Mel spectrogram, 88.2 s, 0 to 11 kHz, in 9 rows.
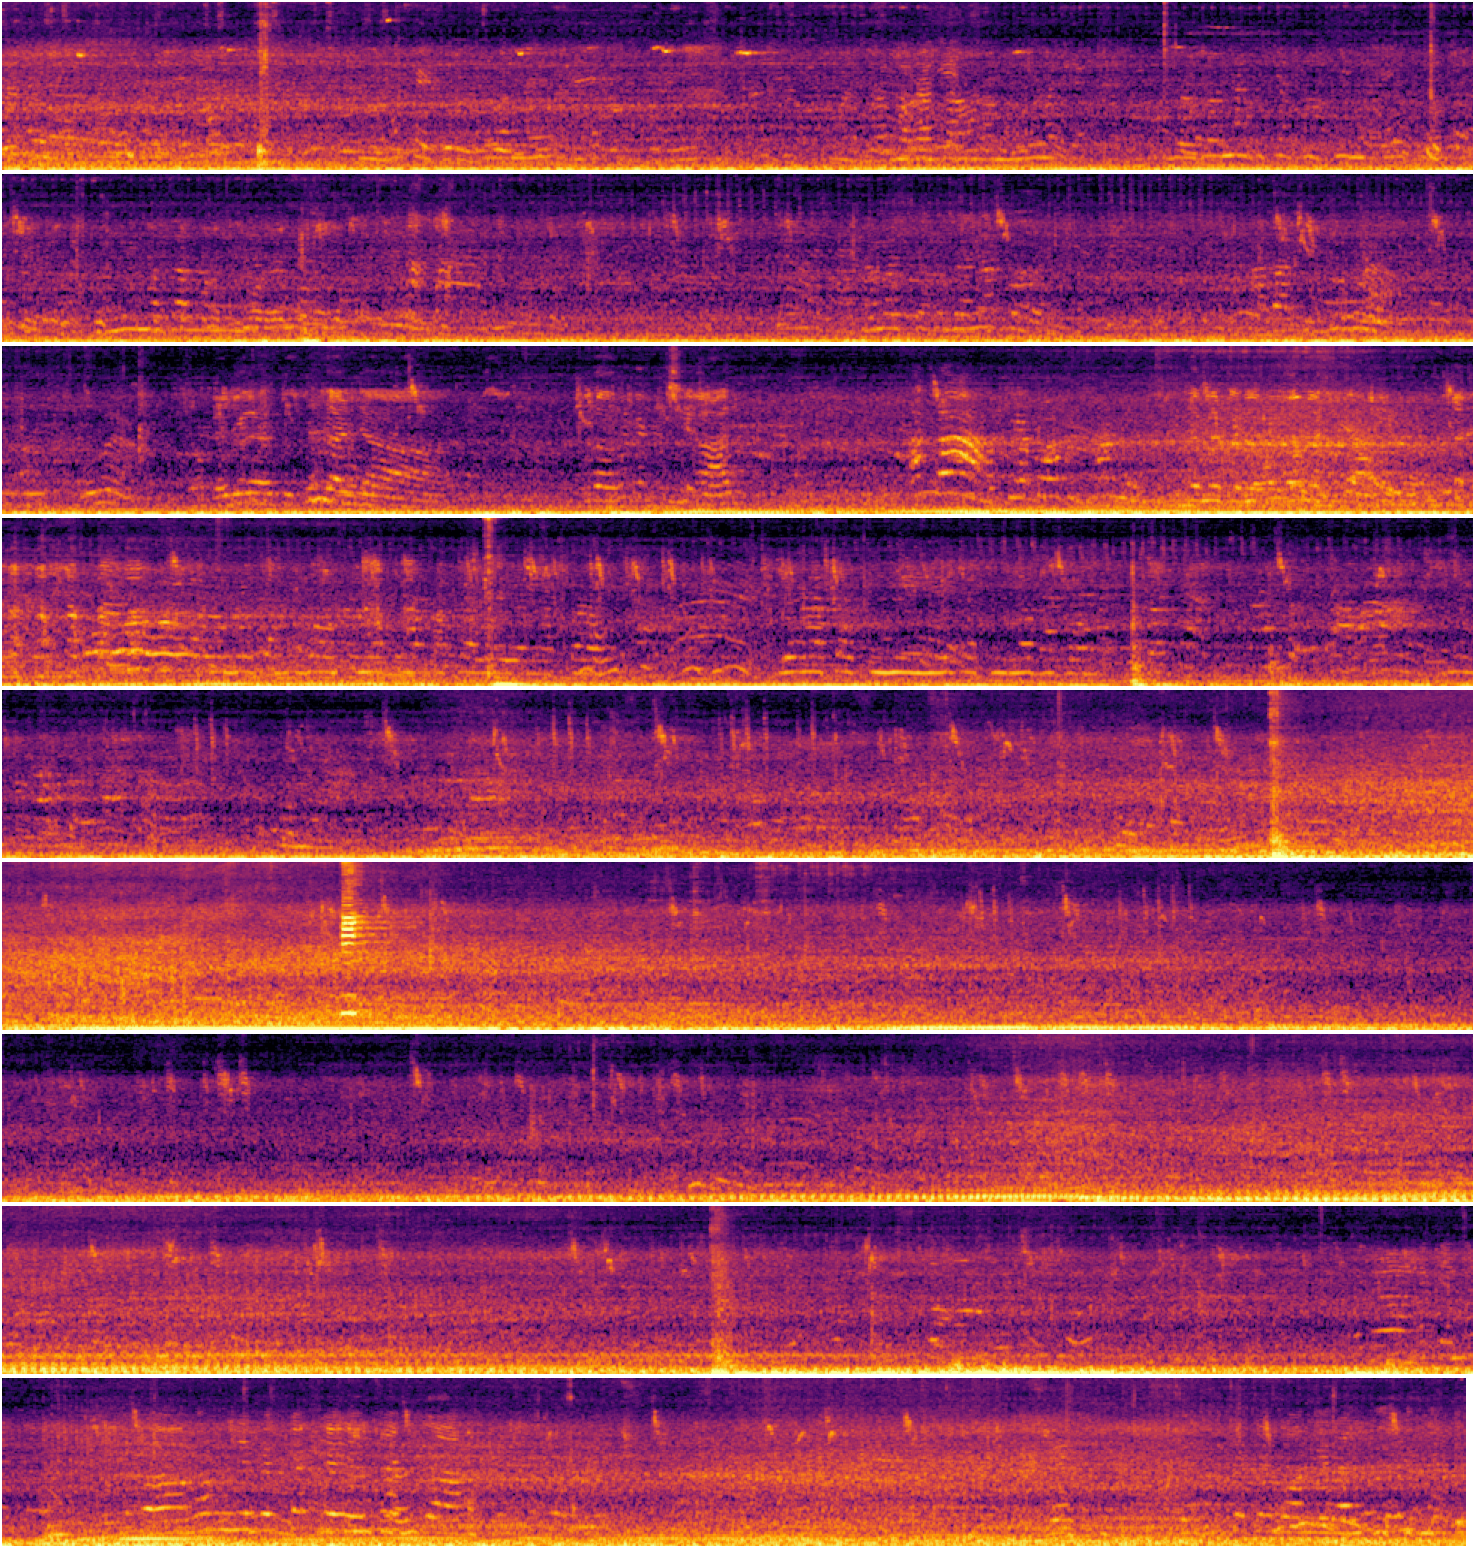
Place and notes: Daniao, Dawu Township, 大武鄉大鳥 - Tribal main road
Beside the road, Traffic sound, Tribal main road, Residents gather to prepare for a ride, birds sound
Binaural recordings, Sony PCM D100+ Soundman OKM II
